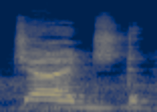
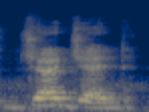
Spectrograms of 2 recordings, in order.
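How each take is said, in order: First: The final consonants blend together with no extra syllable. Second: The ending is said as a separate extra syllable. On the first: The speaker calls it right. "You don't want to have to pronounce the E sound" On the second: The speaker calls it wrong. "I've heard a, a few of you pronouncing this judged"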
